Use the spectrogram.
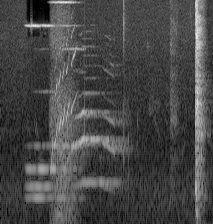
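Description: Cat meows from the video game Tales of Berseria, a pair of short tonal mews followed by a longer drawn-out meow, then a sharp chime-like hit at the end, all close and clear with no talking.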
